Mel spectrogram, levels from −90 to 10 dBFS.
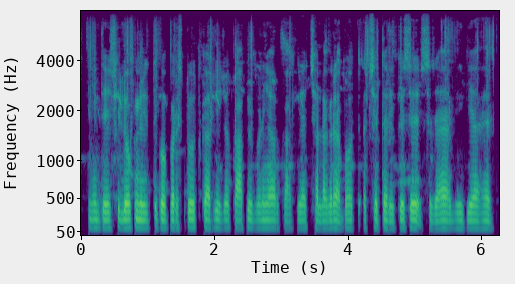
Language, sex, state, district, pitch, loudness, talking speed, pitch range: Hindi, male, Uttar Pradesh, Etah, 105 Hz, -22 LUFS, 240 wpm, 100-105 Hz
